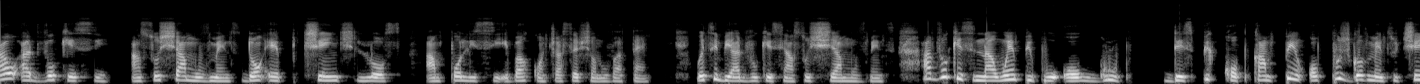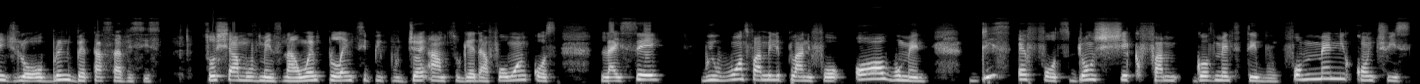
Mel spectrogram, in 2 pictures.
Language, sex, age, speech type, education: Nigerian Pidgin, female, 46-60, spontaneous, tertiary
